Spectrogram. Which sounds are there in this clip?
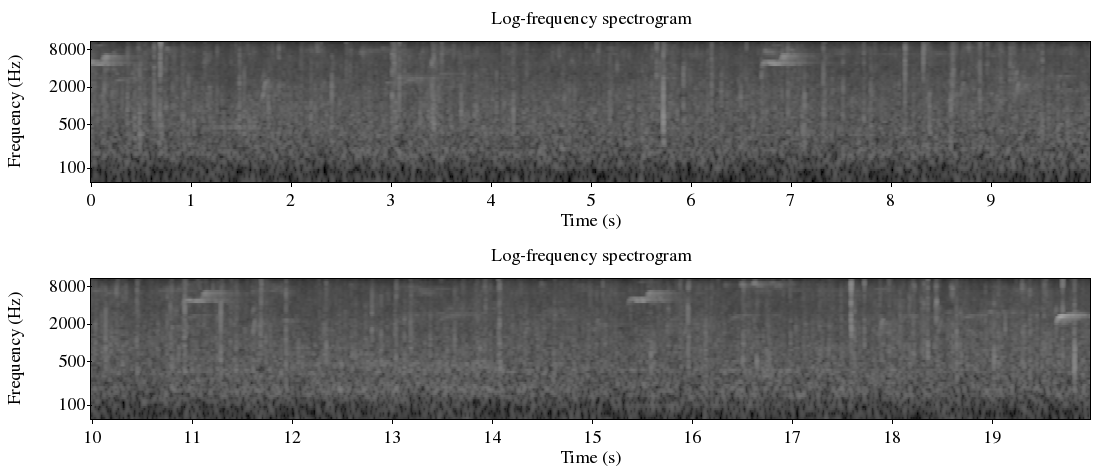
Pacific-slope Flycatcher call, Swainson's Thrush call, rain, Chestnut-backed Chickadee call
